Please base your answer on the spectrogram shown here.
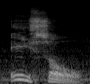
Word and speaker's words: Aso: okay i'm gonna put you on uh um a soul aso is how it is spelled don't mispronounce that a soul a soul sand jelly stone you want to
